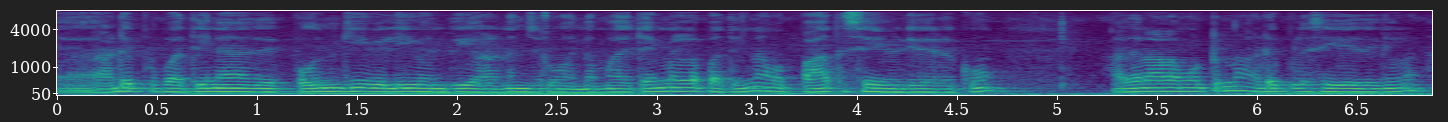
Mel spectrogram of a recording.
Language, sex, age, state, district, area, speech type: Tamil, male, 18-30, Tamil Nadu, Namakkal, rural, spontaneous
